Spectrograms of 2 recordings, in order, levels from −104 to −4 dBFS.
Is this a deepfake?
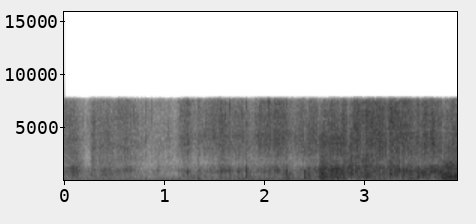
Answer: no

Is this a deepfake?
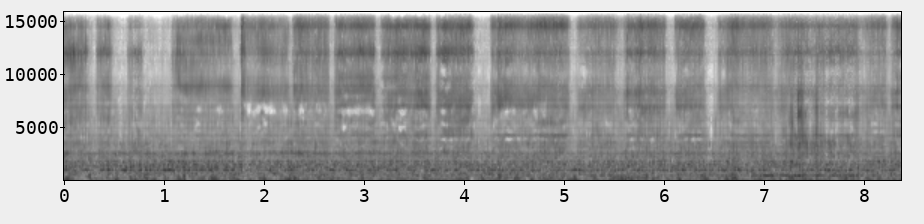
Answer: yes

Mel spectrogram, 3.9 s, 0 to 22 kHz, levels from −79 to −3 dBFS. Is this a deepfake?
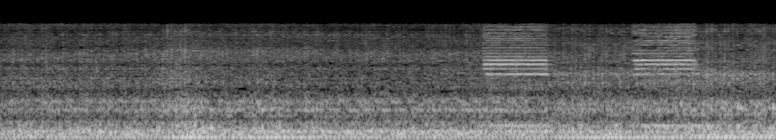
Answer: yes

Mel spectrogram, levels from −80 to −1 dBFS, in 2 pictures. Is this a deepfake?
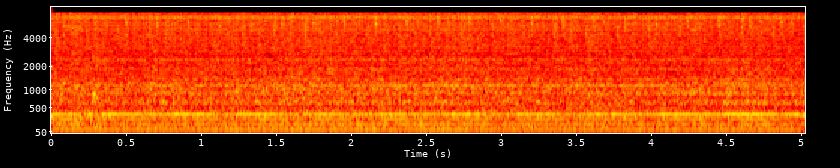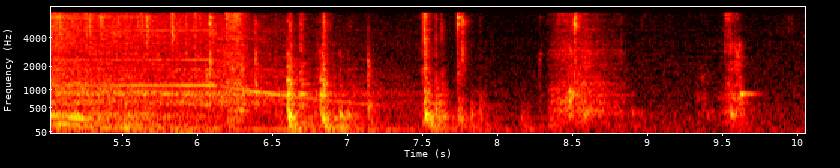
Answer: no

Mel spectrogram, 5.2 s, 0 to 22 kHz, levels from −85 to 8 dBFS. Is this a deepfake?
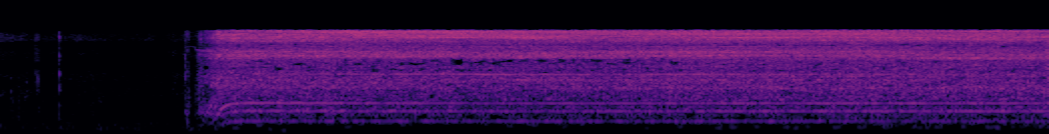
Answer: no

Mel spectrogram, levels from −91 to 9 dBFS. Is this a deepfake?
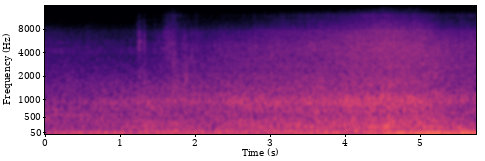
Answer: yes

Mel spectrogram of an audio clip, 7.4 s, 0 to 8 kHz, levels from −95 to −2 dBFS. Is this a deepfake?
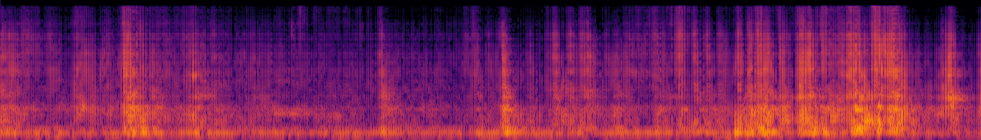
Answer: yes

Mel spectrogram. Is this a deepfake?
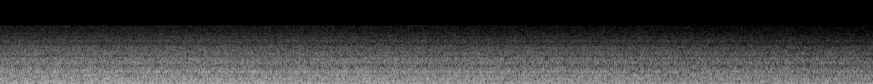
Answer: no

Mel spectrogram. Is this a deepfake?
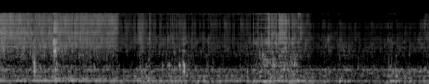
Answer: yes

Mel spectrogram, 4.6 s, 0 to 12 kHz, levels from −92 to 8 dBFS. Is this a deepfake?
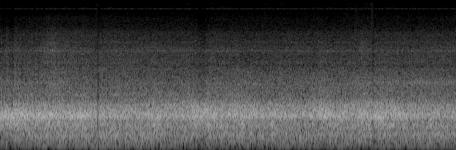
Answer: no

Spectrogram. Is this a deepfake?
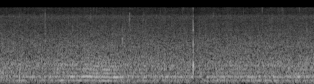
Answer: no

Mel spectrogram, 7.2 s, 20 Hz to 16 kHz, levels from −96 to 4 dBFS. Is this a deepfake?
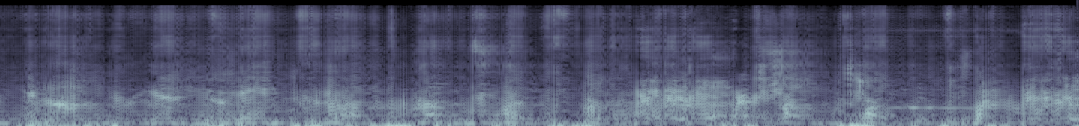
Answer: yes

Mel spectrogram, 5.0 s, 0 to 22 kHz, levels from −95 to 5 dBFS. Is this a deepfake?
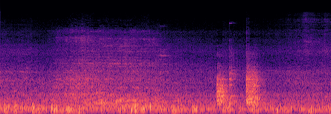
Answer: no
